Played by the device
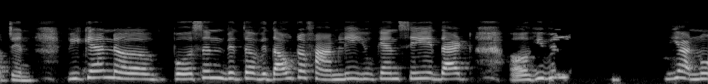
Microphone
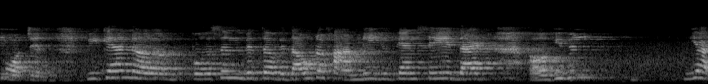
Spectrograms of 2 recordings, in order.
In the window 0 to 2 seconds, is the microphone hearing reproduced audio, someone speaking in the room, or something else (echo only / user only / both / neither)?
echo only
